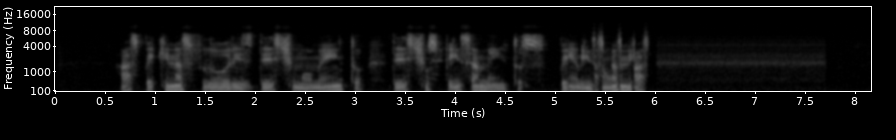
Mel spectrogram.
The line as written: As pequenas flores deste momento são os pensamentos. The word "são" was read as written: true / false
false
